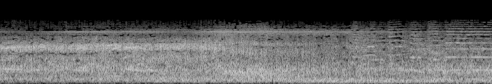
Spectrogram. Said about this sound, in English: 15, 13, 12, 11, 10, 9. We have ignition sequence start. Engines on. 5, 4, 3, 2. There's the fire. Engines running. There it goes. It's moving.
